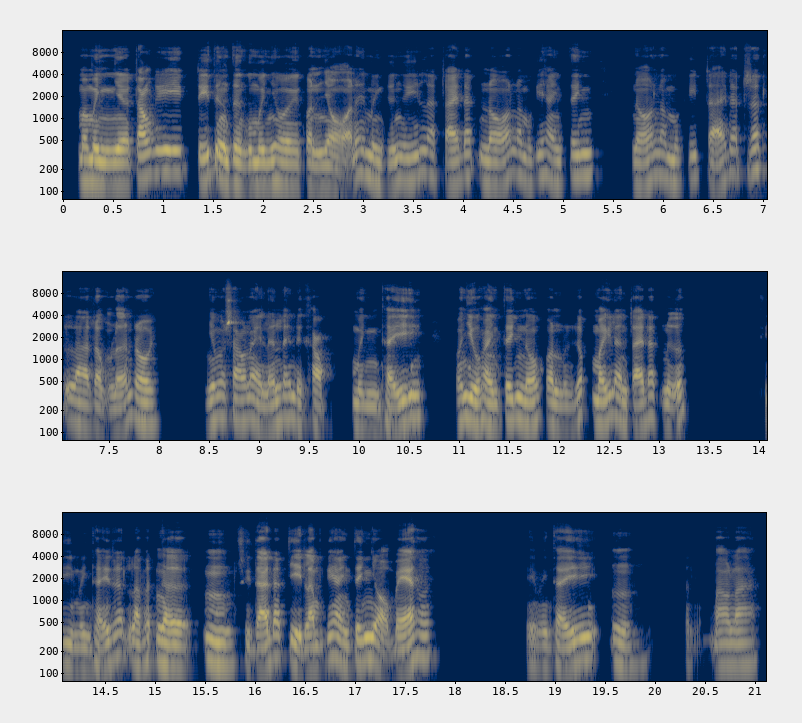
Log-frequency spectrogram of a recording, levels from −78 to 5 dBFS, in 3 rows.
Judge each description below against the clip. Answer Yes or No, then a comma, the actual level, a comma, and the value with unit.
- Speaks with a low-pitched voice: Yes, low, 130 Hz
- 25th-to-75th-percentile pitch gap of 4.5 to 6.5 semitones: No, average, 4.1 semitones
